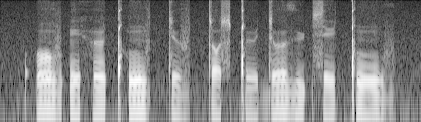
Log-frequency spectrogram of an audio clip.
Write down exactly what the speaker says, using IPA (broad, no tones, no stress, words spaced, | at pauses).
ʔɔ̃vʔẽhœ̃ ǃʰũvtːøvtːɔsǃø dɵðyʔse ǃũv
